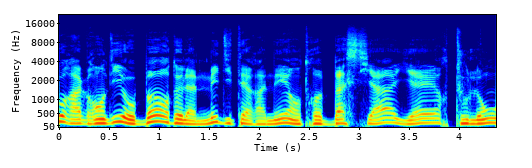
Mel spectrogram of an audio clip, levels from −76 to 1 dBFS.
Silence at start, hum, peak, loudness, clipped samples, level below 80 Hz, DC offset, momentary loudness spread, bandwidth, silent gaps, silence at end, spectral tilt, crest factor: 0 s; none; -2 dBFS; -18 LUFS; under 0.1%; -48 dBFS; under 0.1%; 7 LU; 11.5 kHz; none; 0 s; -8 dB/octave; 14 dB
